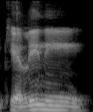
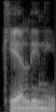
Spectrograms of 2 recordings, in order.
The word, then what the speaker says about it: Chiellini: I was like, Ram, it's Chiellini, not Chiellini.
